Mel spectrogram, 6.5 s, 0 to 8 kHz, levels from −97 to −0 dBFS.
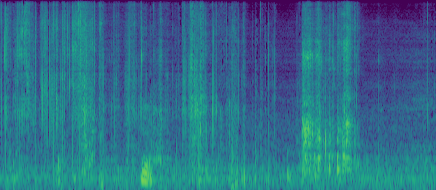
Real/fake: fake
